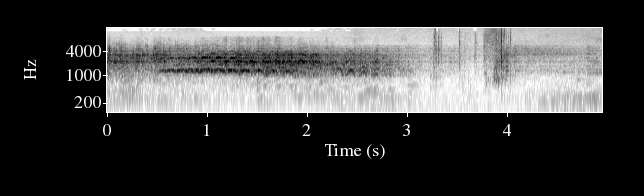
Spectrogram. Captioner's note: horse whinnies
